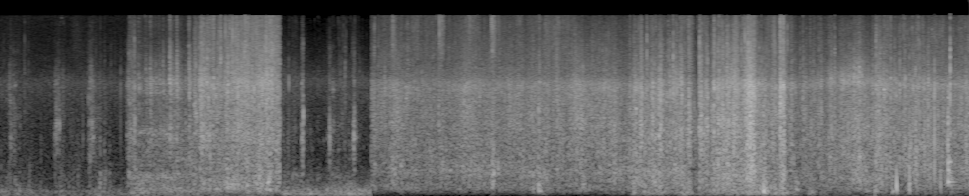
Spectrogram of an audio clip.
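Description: Rain falling on a woven plastic tarp as an even hiss. It comes in after about a second and a half, dips briefly, then grows heavier toward the end.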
